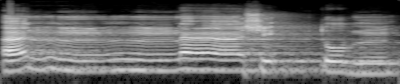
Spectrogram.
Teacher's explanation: نون کے اوپر تشدید ہے تو غنہ کریں گے اور تھوڑا سا کھینچ کر کے پڑھیں گے۔ أَنَّا شِئْتُمْ، یہاں پر بھی یہ حمزہ ساکن ہے، یہ قاعدہ ابھی آپ کو پیچھے بتایا ہے، حمزہ ساکن کو جھٹکے کے ساتھ میں پڑھا جاتا ہے۔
